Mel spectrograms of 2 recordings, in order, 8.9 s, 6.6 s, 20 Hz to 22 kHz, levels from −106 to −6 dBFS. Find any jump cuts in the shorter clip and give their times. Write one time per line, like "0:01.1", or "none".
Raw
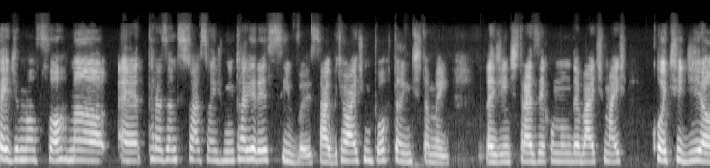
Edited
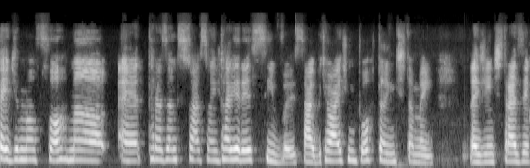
0:02.7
